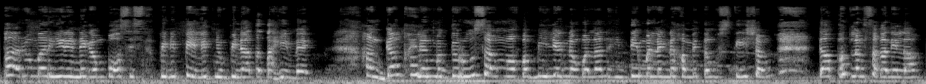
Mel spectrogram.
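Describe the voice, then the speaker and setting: High-voiced impassioned young activist daughter played by a woman. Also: level tone, fairly quick, slight background noise. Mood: indignant. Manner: impassioned, pleading. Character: Ella, grieving young activist daughter fighting for justice. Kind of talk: Filipino radio drama acting. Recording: distant mic under loud music.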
